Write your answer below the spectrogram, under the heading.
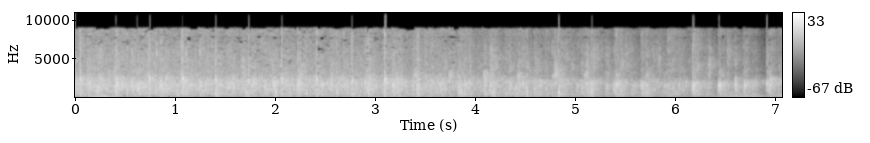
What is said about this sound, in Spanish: Esto está saliendo en directo, de manera que aplaudir fuertemente a todos.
